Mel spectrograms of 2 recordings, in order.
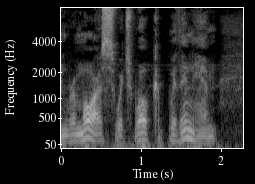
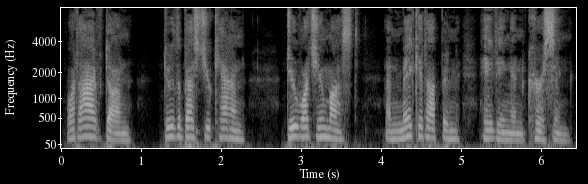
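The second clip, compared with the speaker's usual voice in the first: bitter advice, pitched up; hardened Cassie; 7 semitones higher, 4 dB louder than usual. Acted. Woman tells girl how to endure, hardened and bitter. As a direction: counsel her with hard resignation.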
